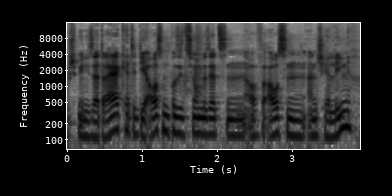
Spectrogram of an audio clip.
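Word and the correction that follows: Angeliño: An ja, sprachlich ist es heute unentschieden. Wir lassen es einfach mal mit den Aussprachen. – Angelino. Ähm, aber Angelino, Dankeschön.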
